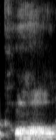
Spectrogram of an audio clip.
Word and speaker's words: call: If you're watching around the world on social media for numbers 4 and number 5, remember call is all right here. Like stop and officer and wobble.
